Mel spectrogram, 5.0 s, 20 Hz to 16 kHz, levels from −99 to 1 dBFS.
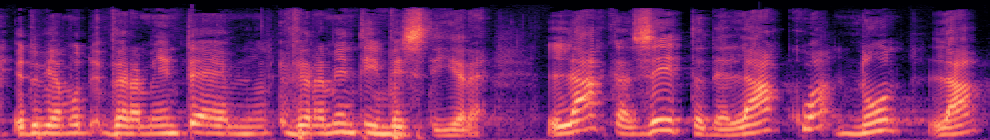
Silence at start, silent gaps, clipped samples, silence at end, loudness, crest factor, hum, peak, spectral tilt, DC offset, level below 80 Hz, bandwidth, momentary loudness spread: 0 s; none; under 0.1%; 0.05 s; -15 LUFS; 14 dB; none; 0 dBFS; -4.5 dB/octave; under 0.1%; -48 dBFS; 13 kHz; 7 LU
